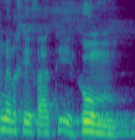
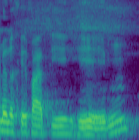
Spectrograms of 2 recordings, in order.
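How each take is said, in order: First: The final pronoun is said with a u vowel. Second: The final pronoun is said with an i vowel. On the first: "boleh dibaca min khifati hum" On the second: "seringnya kita dengar dibaca him"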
